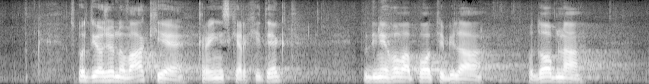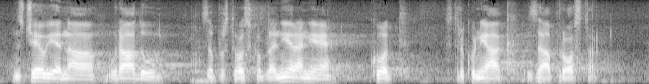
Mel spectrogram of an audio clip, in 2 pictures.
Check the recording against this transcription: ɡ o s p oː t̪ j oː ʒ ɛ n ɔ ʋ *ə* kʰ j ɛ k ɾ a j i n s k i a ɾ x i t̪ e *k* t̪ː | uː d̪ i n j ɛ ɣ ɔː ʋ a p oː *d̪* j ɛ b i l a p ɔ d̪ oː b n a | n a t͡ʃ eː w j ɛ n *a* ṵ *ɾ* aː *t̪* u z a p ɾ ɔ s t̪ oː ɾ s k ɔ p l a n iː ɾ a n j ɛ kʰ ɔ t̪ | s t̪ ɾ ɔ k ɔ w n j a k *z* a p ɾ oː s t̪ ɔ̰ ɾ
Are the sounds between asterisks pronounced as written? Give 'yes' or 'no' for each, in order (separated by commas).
no, yes, no, yes, yes, no, yes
